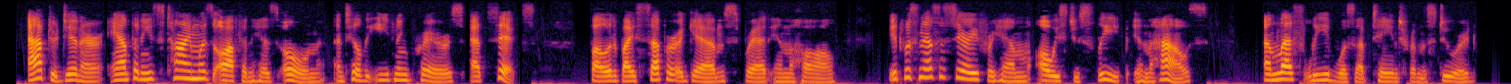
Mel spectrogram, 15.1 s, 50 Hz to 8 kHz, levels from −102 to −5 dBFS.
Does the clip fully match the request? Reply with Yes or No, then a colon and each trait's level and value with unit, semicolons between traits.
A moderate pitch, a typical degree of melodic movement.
No: medium, 170 Hz; wide, 5.7 semitones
